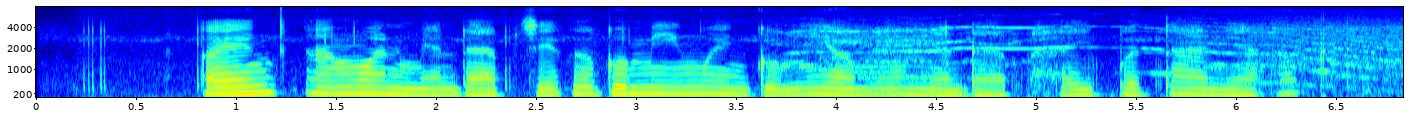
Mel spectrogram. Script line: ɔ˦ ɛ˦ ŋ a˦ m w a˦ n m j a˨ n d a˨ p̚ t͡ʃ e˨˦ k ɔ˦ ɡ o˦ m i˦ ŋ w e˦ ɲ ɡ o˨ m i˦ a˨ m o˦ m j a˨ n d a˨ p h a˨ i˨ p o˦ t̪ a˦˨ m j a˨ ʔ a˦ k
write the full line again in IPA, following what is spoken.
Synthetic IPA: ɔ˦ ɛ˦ ŋ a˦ ŋ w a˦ n m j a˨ n d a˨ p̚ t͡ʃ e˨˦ k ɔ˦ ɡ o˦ m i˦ ŋ w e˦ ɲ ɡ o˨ m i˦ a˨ m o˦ m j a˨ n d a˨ p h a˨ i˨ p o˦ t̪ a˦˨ n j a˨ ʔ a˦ k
